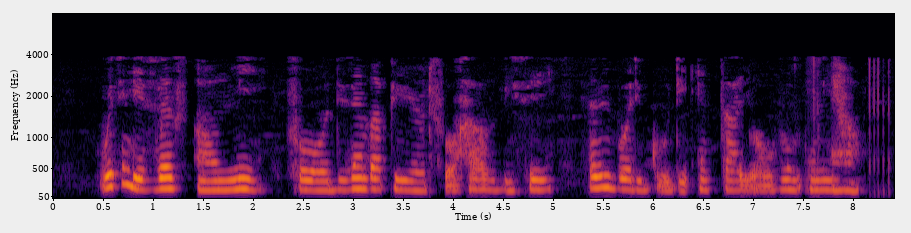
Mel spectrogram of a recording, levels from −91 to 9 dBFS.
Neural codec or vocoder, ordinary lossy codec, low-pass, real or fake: none; AAC, 16 kbps; 7.2 kHz; real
